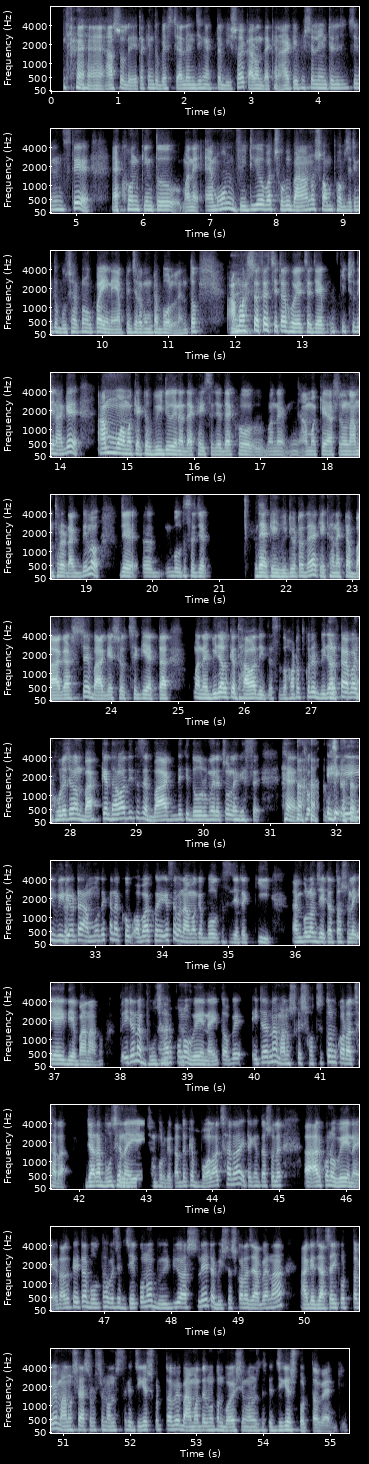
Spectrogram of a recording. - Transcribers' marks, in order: chuckle; laughing while speaking: "আমার সাথে যেটা হয়েছে"; tsk; chuckle; scoff; chuckle; laughing while speaking: "আচ্ছা, আচ্ছা"
- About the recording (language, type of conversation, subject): Bengali, podcast, আপনি ভুয়া খবর চেনার জন্য কী করেন?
